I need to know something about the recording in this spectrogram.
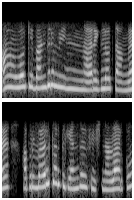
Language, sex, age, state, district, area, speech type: Tamil, female, 18-30, Tamil Nadu, Cuddalore, rural, conversation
